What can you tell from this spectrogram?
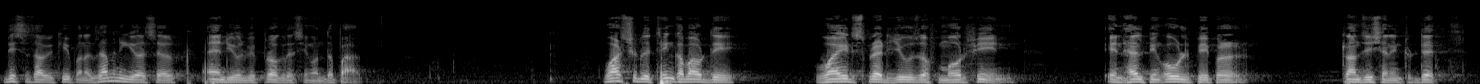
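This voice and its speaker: A man teaches meditation and answers questions at a steady, measured pace. He leans on repetition, going back over key words to drive them home. His voice carries the long reverb of a large hall. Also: on the low side. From Myanmar. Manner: deliberate, repeats key words for emphasis. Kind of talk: answering questions in a spiritual talk.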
